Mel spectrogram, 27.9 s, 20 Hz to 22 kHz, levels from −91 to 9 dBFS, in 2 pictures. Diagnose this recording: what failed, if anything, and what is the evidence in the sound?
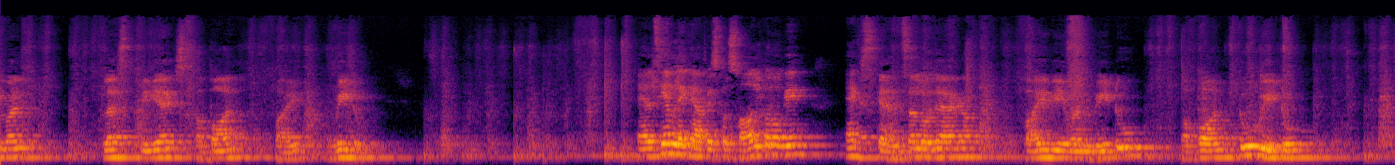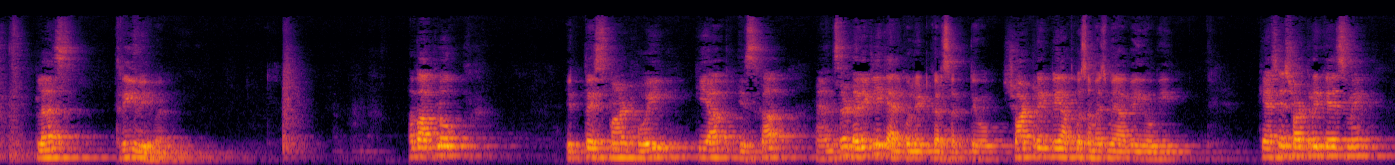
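A clock mismatch, likely in editing or playback, ran one section at the wrong speed. From 5.66 s to 8.58 s the audio plays at 1.14 times its recorded rate, so timing tightens and everything rises by about two semitones. Speed and pitch move together, which points to resampling against the wrong clock rather than pitch processing. Both return to normal abruptly at 8.58 s.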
